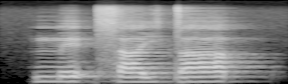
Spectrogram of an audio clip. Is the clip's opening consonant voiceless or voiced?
voiced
